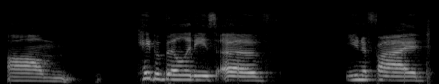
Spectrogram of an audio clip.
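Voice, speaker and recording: A woman presents a software demo with a medium-pitched voice. Her delivery is conversational and explanatory, like someone casually guiding viewers through a shared screen.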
